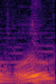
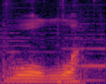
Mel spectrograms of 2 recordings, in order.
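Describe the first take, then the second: First: The word ends without an audible L sound. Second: The word ends with a strong, clear L sound. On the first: The speaker calls it wrong. "Did I say woo?" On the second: The speaker calls it right. "Emphasis on the L"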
